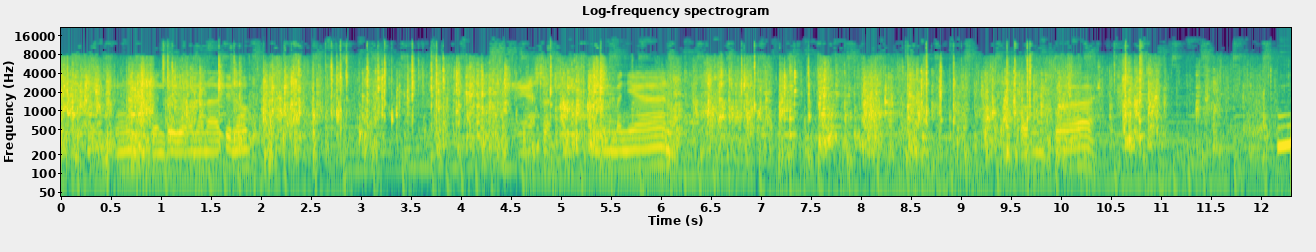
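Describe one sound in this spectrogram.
Aluminium cans clink as they drop into a cardboard box.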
